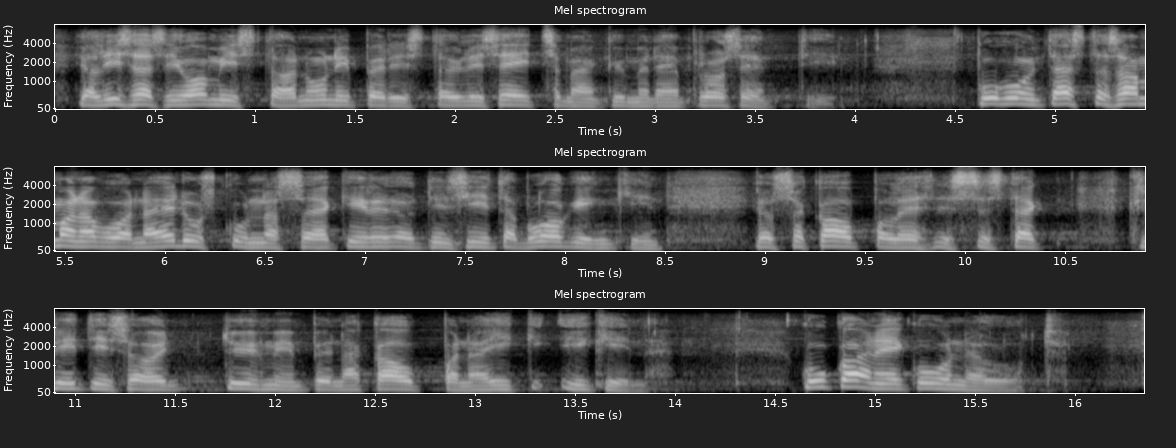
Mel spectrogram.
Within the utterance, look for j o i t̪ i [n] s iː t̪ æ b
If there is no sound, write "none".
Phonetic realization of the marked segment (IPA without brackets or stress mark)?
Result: n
